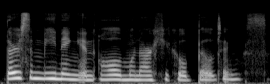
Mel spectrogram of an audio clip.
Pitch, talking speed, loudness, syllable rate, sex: 230 Hz, 175 wpm, -17 LUFS, 5.5 syllables/s, female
